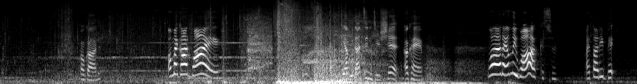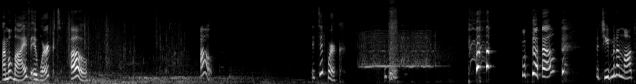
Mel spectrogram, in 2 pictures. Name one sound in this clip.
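A young woman talks into a microphone with animation, close by.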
